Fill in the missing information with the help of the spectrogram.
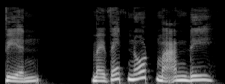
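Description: A woman voicing a fiery peasant wife who scolds and wails loudly at her household. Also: fairly low pitch, expressive, unhurried, no room sound, studio quality. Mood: scolding. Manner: scolding, wailing at full voice. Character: fiery peasant wife, shrill when angry.

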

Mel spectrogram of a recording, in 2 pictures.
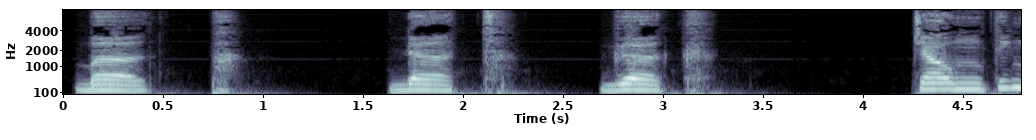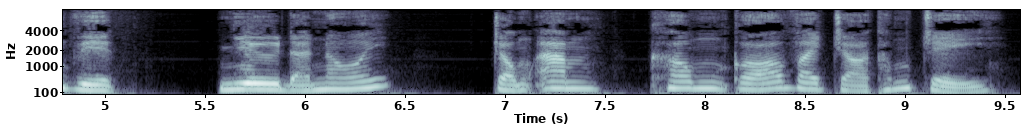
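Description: A man reading a linguistics textbook aloud in a measured, even audiobook style, reciting examples in clipped rhythmic beats. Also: fairly high pitch, dry recording, clean studio sound.

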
